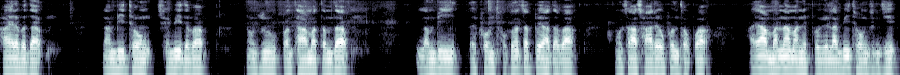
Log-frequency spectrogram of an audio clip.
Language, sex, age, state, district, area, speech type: Manipuri, male, 30-45, Manipur, Bishnupur, rural, spontaneous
